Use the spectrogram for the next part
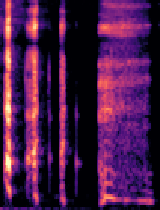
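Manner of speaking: high-pitched burst of laughing; high, tickled laugh; real amused laughter. Real, not acted. Cracks up at replayed clip.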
